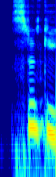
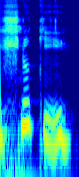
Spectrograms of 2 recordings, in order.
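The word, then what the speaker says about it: Snooki: Well, also, Ron keeps calling Snooky Schnooky. Schnooky. He Can't say her name.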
